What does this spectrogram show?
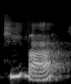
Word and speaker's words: Caoimhe: So my name with the crazy spelling is Caoimhe. So you can spell it like this in Korean, Caoimhe.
